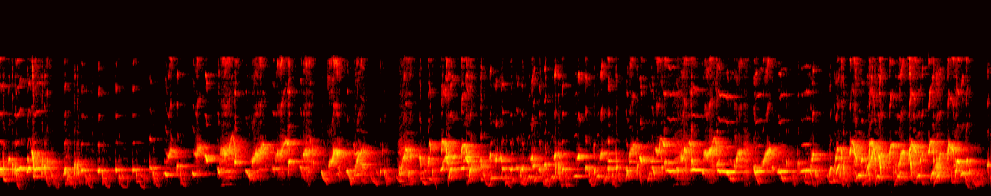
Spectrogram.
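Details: Song of a Timbrado canary, a long unbroken run of rapid metallic trills and rolling chattering notes, shifting in pitch and tempo throughout, loud and clean.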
